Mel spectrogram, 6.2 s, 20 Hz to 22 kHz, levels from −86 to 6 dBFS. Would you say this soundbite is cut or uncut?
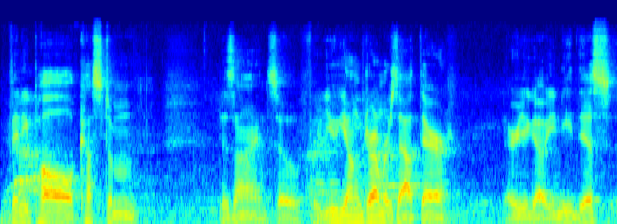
uncut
